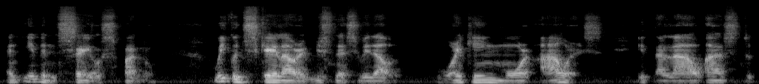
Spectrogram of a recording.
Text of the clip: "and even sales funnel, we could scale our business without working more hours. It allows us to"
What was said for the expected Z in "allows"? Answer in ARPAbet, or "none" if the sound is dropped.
none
